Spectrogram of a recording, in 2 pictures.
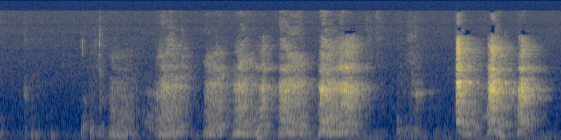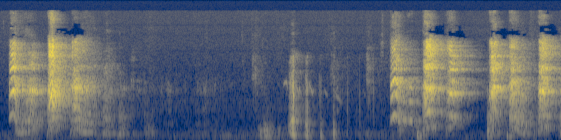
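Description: Small dogs barking and growling during a play fight: quick runs of short barks, with a brief lull near the middle.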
